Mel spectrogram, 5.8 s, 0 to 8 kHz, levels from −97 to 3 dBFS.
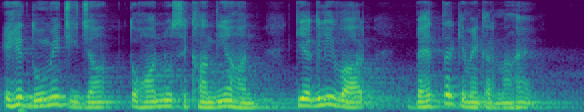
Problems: none marked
